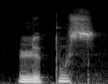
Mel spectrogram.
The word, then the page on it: in: /ɪn/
